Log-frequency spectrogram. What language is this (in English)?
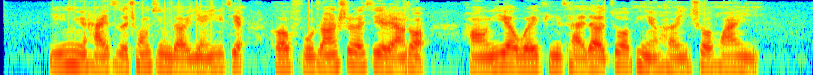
Chinese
